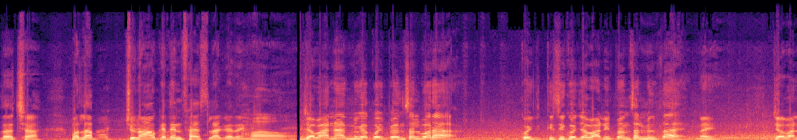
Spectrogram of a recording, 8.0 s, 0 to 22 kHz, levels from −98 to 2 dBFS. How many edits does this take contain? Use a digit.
1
